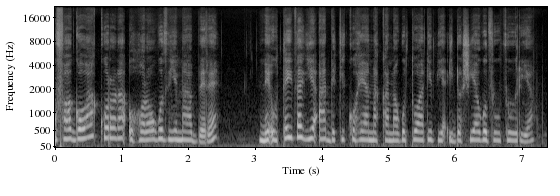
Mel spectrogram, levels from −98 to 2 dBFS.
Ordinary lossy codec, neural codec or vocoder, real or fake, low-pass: none; codec, 44.1 kHz, 7.8 kbps, Pupu-Codec; fake; none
